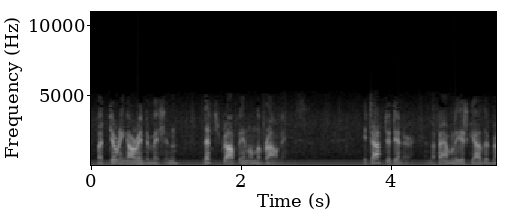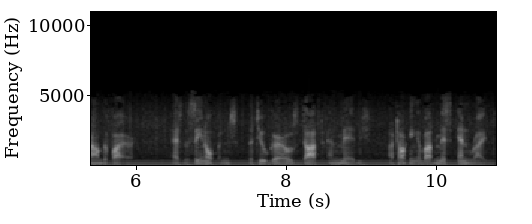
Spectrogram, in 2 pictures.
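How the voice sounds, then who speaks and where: A man in a formal announcing voice with lively, swooping intonation, narrating a radio show's intermission. The sound is muffled old-time broadcast with a faint hiss. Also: mid-range voice, brisk. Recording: dull 1930s radio broadcast.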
